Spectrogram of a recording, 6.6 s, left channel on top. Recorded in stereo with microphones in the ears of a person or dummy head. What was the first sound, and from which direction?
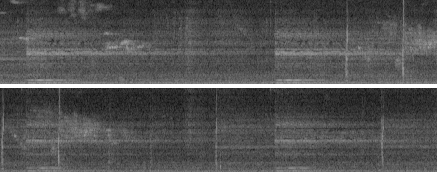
A fan, 10° right (ahead or behind).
